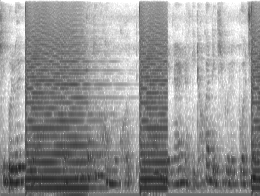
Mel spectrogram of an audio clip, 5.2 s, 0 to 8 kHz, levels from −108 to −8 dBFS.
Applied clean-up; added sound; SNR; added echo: none; Organ; -3 dB; reverberation time 0.7 s.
